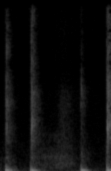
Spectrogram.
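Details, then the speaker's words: Abdominal percussion during a quick GI physical exam demonstration on a patient: four sharp finger taps over the abdomen give hollow, drum-like notes; normal tympanic percussion note. "all right the next thing we do after our school teaching we do is percussion so we're looking for um protein Panic sounds all over the abdominal area"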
